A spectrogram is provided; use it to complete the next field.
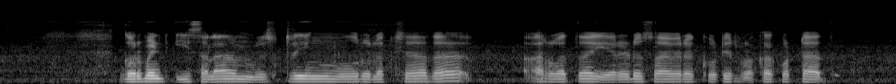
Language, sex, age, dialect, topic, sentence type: Kannada, male, 18-24, Northeastern, banking, statement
